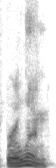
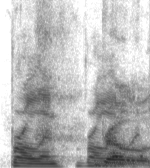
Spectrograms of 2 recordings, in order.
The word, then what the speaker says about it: Brolin: because I recognize the voice voiced by Josh Berlin I'm a big Josh Berlin fan at that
